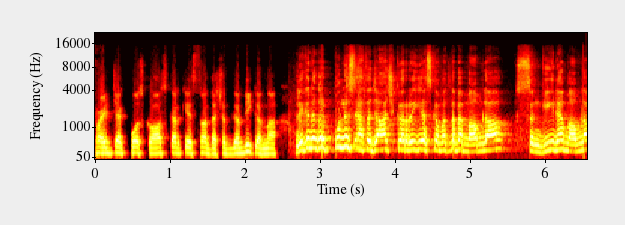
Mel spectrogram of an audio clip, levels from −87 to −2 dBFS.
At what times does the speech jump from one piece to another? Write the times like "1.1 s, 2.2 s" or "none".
2.5 s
